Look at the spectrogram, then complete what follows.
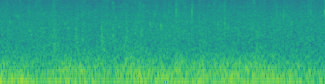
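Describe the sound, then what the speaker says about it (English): Heavy rain falls steadily in a dense, continuous hiss with a low rumbling undertone, even and unbroken, with no voices. "The rain continued to fall relentlessly"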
